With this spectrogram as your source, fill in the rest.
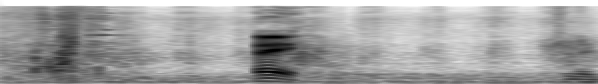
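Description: A cow lows briefly.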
